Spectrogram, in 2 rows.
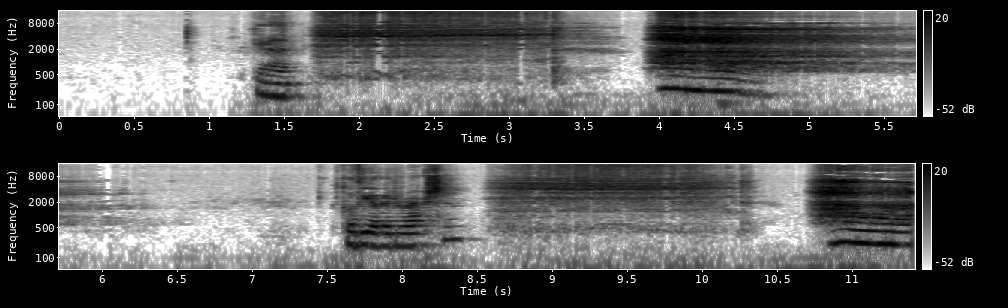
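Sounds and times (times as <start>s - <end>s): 
speech: 1.3s - 2.0s, 4.1s - 4.8s, 7.6s - 8.5s, 10.9s - 11.4s
deep breath in and out during a guided sacral chakra meditation: 1.7s - 7.4s, 8.6s - 11.4s.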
